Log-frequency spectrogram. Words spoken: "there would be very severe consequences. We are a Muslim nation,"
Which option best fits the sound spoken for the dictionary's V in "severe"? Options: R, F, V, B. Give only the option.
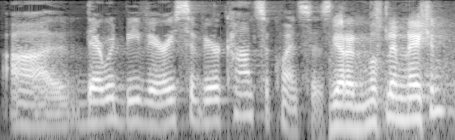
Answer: V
